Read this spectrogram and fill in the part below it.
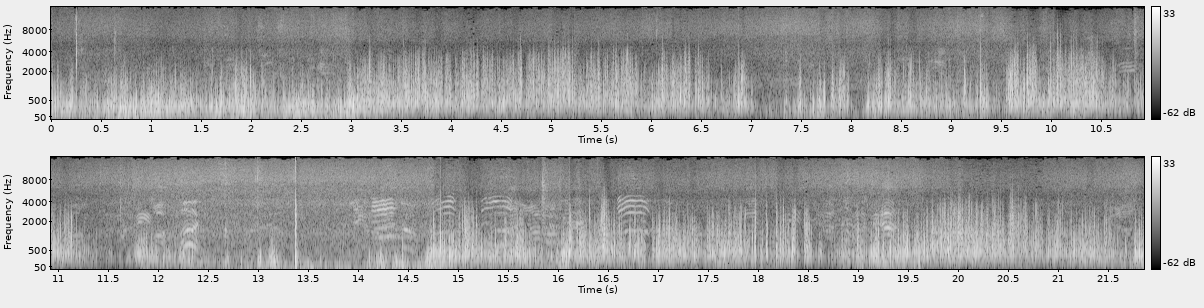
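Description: Wind blows in gusts across the microphone outdoors.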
